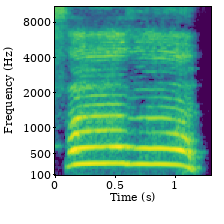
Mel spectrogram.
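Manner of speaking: very high, drawn-out mock cry; acted exclamation. [name] thinks back on the word daddy, high-pitched mock exclamation. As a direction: put on a high voice and hold the word.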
